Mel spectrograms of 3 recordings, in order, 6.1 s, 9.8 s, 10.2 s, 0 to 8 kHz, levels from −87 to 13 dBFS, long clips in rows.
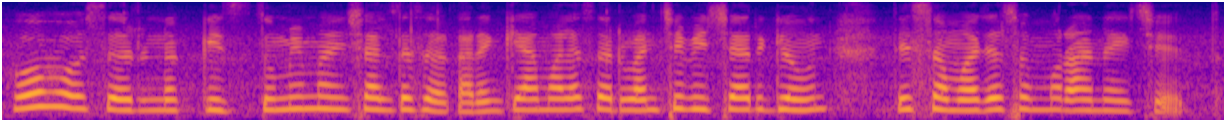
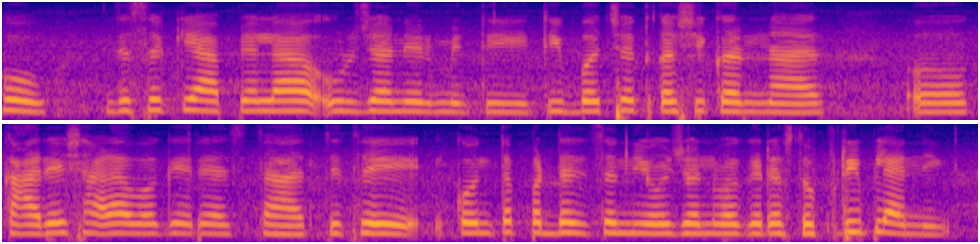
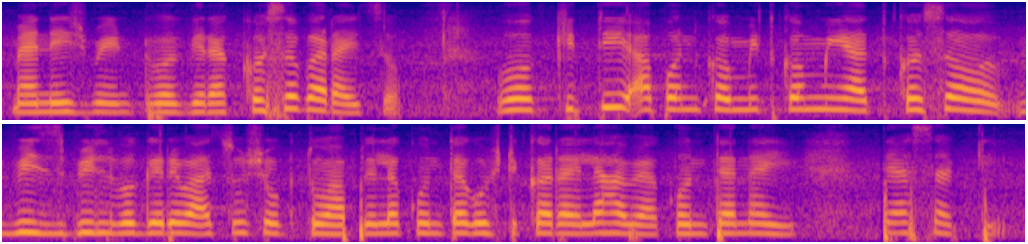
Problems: none marked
